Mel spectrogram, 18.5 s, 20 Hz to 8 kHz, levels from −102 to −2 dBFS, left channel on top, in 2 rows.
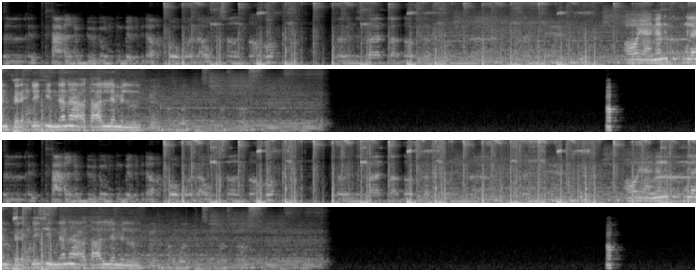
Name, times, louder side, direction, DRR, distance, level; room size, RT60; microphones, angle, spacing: voice 1, 0.0-3.7 4.5-7.6 8.5-12.8 13.1-13.3, right 1 dB, 5° right, 2.0 m, -44 dB
sound 1, 2.1-10.1, right 6 dB, 65° right, 1.1 m, -33 dB
sound 2, 5.5-13.5, left 2 dB, 30° left, 3.2 m, -46 dB
sound 3, 6.5-13.0, right 1 dB, 40° right, 1.7 m, -45 dB
voice 2, 8.3-11.4 17.3-17.4, left 4 dB, 60° left, 0.6 m, -29 dB
11.0 x 9.4 x 3.0 m
head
